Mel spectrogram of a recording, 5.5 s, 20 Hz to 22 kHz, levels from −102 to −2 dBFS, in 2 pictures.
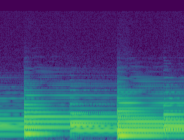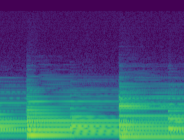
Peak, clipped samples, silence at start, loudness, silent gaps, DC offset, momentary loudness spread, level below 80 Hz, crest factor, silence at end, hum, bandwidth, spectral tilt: -8 dBFS; under 0.1%; 0 s; -23 LUFS; none; under 0.1%; 6 LU; -44 dBFS; 14 dB; 0 s; none; 3.8 kHz; -12 dB/octave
